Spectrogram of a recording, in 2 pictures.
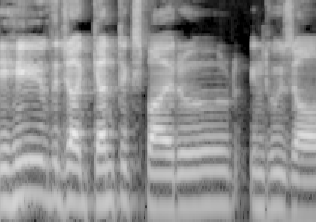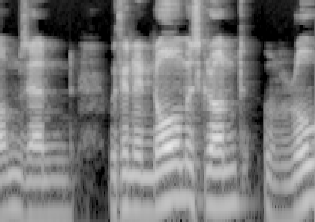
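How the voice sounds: The clip features a natural reading voice. Its pitch stays fairly even throughout.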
